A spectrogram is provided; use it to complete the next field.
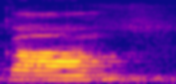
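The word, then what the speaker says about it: calm: सी ए एल एम यहां L silent है काम फिर क्वाइट क्वाट मतलब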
